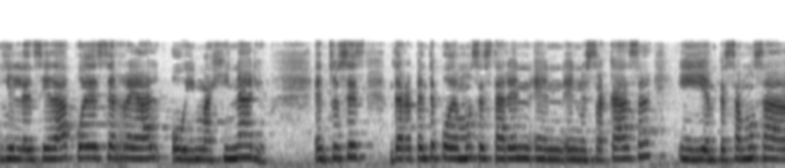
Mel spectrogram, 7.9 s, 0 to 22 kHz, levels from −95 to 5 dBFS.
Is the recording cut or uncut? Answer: uncut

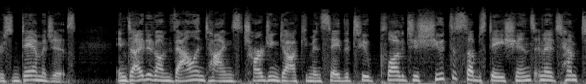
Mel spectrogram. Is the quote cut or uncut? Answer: cut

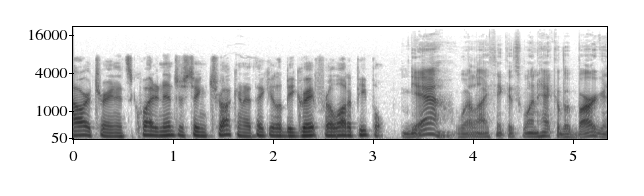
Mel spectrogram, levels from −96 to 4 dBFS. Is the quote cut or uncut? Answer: uncut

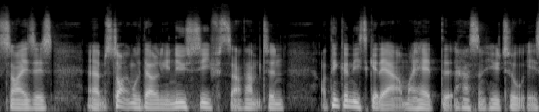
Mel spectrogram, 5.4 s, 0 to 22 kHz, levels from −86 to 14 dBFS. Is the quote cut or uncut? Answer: uncut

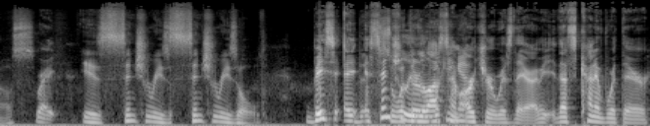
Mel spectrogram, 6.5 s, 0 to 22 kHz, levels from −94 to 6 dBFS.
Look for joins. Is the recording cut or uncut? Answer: cut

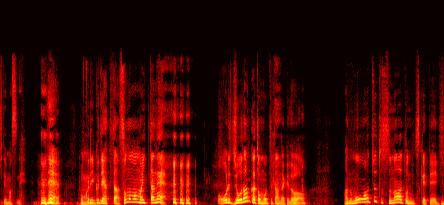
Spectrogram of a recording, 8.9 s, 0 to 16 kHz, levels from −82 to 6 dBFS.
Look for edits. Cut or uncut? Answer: uncut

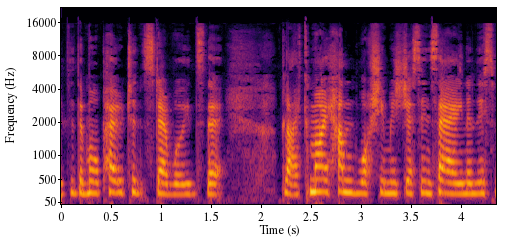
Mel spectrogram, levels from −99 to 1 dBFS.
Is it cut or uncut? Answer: uncut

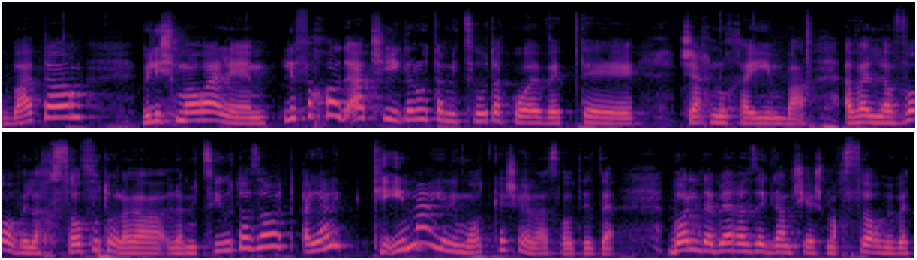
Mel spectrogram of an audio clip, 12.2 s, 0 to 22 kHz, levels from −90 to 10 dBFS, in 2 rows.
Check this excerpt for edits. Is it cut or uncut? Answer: uncut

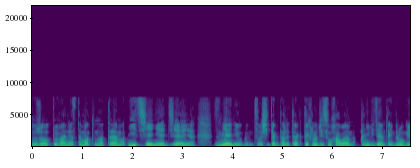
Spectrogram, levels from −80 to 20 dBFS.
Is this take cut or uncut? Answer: uncut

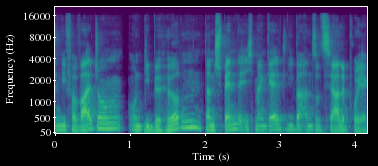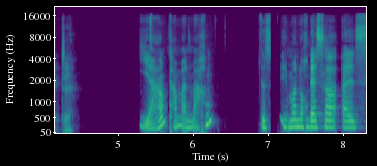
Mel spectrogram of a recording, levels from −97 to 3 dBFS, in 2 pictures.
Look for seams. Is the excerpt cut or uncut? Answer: cut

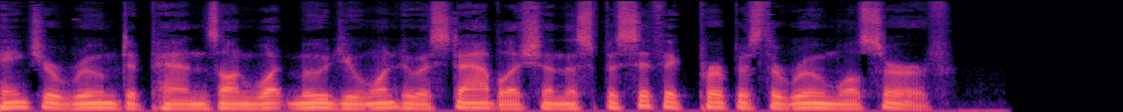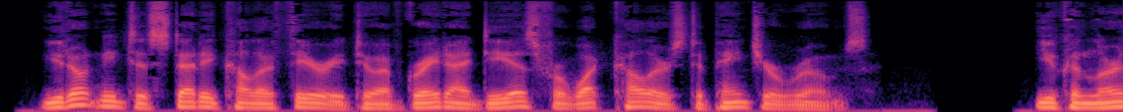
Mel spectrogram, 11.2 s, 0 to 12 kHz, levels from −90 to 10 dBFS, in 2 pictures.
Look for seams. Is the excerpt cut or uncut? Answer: uncut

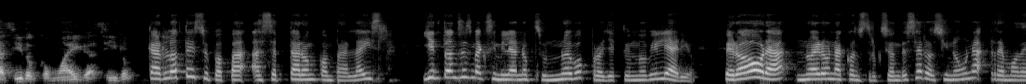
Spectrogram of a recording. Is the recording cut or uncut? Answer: cut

